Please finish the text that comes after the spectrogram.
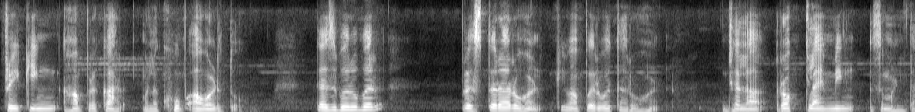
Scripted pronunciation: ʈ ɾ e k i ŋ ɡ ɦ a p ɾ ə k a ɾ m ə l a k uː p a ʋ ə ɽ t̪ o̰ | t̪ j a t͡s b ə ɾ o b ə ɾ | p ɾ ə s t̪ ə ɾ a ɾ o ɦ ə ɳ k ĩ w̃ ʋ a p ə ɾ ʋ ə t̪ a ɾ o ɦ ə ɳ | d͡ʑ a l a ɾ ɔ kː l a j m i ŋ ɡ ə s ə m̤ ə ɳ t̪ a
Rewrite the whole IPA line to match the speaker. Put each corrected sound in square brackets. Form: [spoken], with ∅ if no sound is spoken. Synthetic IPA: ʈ ɾ e k i ŋ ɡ ɦ a p ɾ ə k a ɾ m ə l a [kʰ] uː p a ʋ ə ɽ t̪ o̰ | t̪ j a t͡s b ə ɾ o b ə ɾ | p ɾ ə s t̪ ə ɾ a ɾ o ɦ ə ɳ k ĩ w̃ ʋ a p ə ɾ ʋ ə t̪ a ɾ o ɦ ə ɳ | d͡ʑ a l a ɾ ɔ kː l a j m i ŋ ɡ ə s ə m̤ ə ɳ t̪ a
